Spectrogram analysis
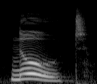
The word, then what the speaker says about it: note: If we add E, what do we get? The pronunciation is not but note.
